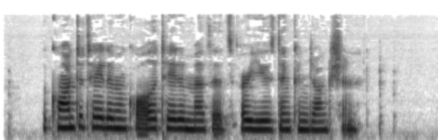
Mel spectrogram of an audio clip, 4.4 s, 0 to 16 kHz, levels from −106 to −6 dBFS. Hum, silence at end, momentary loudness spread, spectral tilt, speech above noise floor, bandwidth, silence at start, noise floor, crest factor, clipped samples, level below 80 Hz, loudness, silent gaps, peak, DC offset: none; 0.8 s; 9 LU; -6.5 dB/octave; 43 dB; 11.5 kHz; 0.45 s; -62 dBFS; 16 dB; under 0.1%; -54 dBFS; -19 LUFS; none; -4 dBFS; under 0.1%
